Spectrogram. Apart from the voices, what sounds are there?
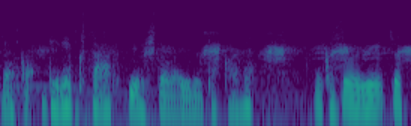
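ducks quacking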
